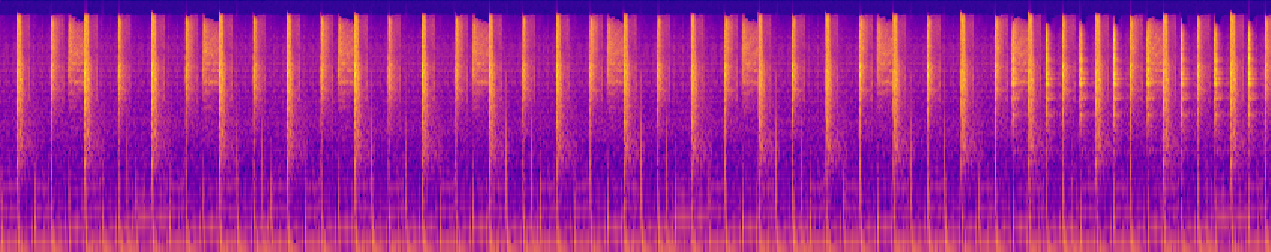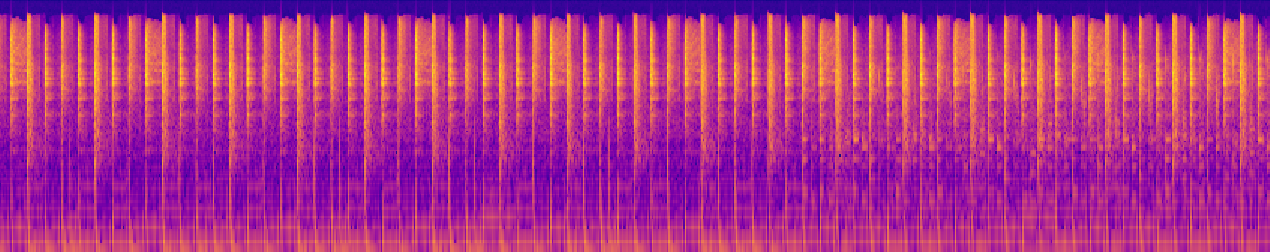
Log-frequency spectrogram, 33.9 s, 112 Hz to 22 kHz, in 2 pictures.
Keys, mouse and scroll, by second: 0.3 KP_7, 1.1-1.7 scroll up 3, 1.7 k, 3.1 click, 3.6 l, 4.3 k, 5.6 click, 6.0 k, 10.7 k, 12.1 click, 12.8 click, 13.9 x, 14.9 scroll down 1, 15.1 middle click, 15.5 scroll up 2, 15.7 ctrl+s, 16.2 click, 17.3-18.4 drag, 18.6 a, 19.2-21.1 drag, 21.1 scroll down 2, 21.2 middle click, 21.8 click, 22.3 ctrl+s, 22.4 click, 22.6 click, 22.9-24.4 scroll up 1, 24.4 ctrl+s, 24.8 click, 25.1 scroll up 2, 25.2 scroll down 2, 25.4 middle click, 26.0 click, 27.3 click, 28.1 scroll up 2, 28.3 scroll down 2, 28.4 middle click, 29.3 ctrl+s, 29.6 scroll up 2, 29.7 scroll down 2, 29.8 middle click, 30.6 scroll down 2, 30.8 scroll up 2, 31.0 middle click, 31.4 click, 32.0 click, 32.6 x.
